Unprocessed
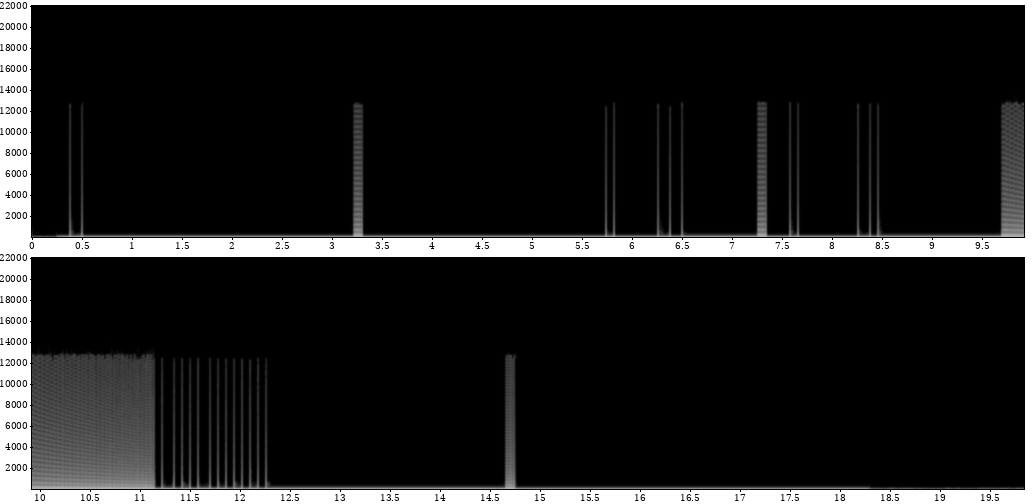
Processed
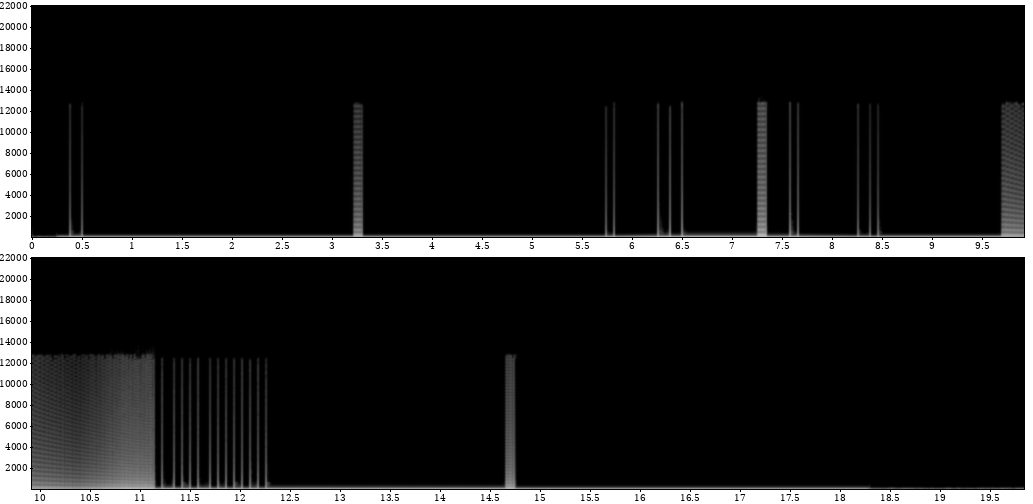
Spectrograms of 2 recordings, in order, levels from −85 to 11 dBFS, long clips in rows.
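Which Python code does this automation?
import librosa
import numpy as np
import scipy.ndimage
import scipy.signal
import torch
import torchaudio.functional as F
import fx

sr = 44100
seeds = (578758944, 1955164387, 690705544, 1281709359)

y = fx.gain(x, sr, db=fx.line((5.78, -2.0), (6.44, 6.0), (7.47, 6.0), (8.35, -3.5), (9.78, -3.5), (10.38, -11.0), (10.85, 1.0)))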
